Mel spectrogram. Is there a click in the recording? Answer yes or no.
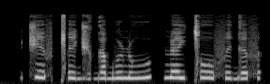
yes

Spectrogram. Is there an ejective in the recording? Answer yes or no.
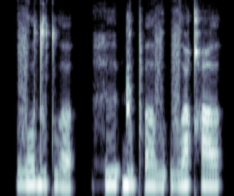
yes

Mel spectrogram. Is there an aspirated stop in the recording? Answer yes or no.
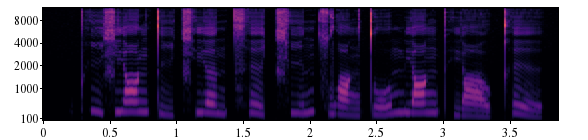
yes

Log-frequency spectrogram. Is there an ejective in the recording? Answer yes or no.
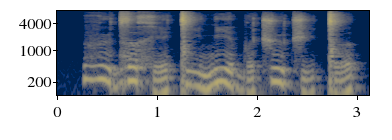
no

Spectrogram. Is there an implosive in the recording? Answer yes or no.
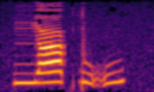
yes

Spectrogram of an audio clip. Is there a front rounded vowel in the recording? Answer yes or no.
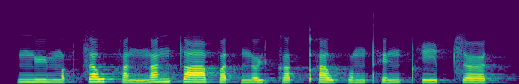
yes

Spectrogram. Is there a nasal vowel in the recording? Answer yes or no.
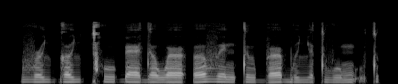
no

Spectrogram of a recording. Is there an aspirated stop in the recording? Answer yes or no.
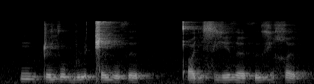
no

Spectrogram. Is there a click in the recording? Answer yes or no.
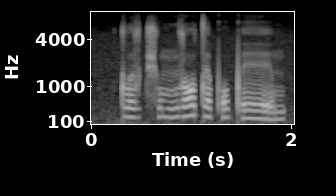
no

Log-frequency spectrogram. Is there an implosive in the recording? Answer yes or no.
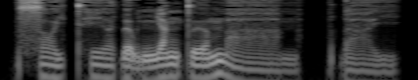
yes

